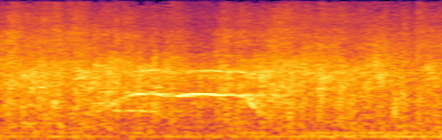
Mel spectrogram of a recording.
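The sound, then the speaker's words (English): Audience applause for school staff being recognized: steady, dense clapping that holds at an even loudness for the whole stretch without a break. “you can go ahead and clap for them.”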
